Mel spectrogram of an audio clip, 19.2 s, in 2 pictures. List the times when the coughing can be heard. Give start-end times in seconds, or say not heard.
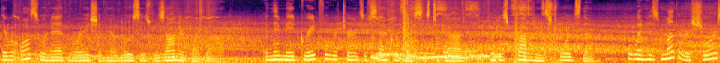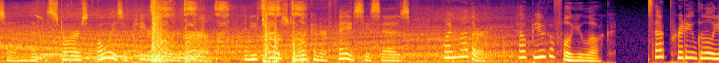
5.3-7.5, 11.6-13.8.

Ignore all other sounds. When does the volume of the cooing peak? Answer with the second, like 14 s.
6 s.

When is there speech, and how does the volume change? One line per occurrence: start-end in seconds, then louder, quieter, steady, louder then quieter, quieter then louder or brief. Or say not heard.
0.0-19.1 steady.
